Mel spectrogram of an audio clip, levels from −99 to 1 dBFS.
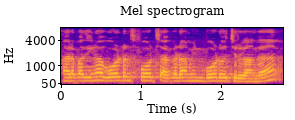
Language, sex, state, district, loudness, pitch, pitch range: Tamil, male, Tamil Nadu, Kanyakumari, -13 LUFS, 180 Hz, 175-195 Hz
